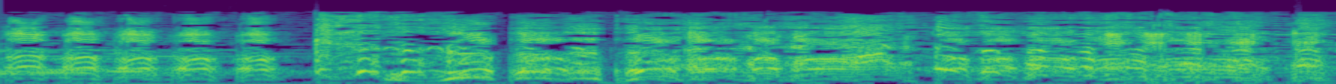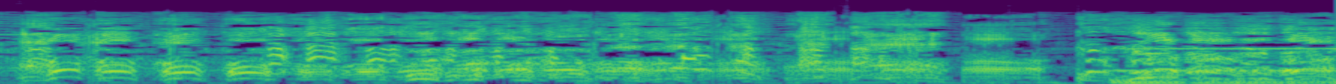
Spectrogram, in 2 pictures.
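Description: A cartoon strong man laughing heartily and mockingly, a man's voice in quick repeated bursts of laughter.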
